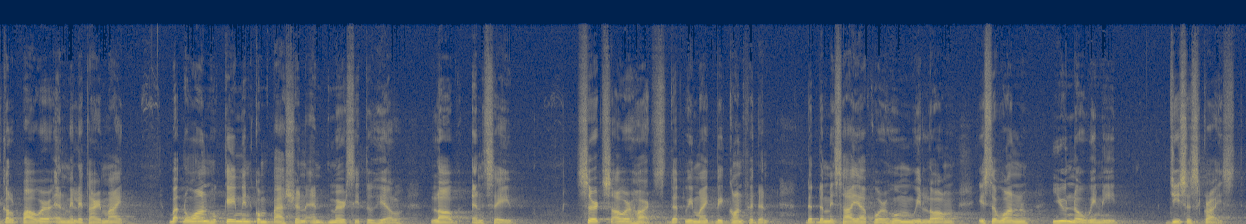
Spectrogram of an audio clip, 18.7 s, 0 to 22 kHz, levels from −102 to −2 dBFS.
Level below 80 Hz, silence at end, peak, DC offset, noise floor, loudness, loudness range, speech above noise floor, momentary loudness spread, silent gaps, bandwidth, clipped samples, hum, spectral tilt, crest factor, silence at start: -54 dBFS; 0 s; -8 dBFS; under 0.1%; -49 dBFS; -25 LUFS; 3 LU; 25 dB; 11 LU; none; 19.5 kHz; under 0.1%; none; -5.5 dB/octave; 18 dB; 0 s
